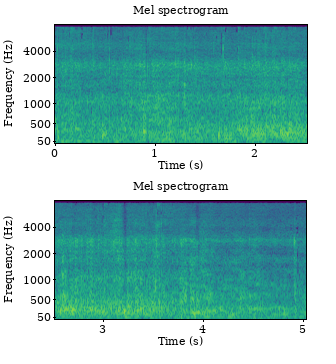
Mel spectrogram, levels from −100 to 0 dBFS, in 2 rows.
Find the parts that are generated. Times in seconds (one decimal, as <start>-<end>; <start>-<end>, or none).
0.8-1.3; 3.8-5.0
